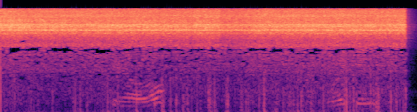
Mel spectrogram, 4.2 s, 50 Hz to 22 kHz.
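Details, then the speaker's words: 2003 Holden VY Commodore 3.8 V6, 4L60E in limp mode, solenoid bench-tested with 65 psi air after flushing: steady hiss of air through the solenoid with brief clicks as it opens, working and passing air freely. "you can hear this one will actually even work click without the air pressure with the air pressure ideally"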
